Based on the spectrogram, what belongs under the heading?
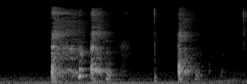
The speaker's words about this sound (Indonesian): bukan corona anjir batuk biasa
